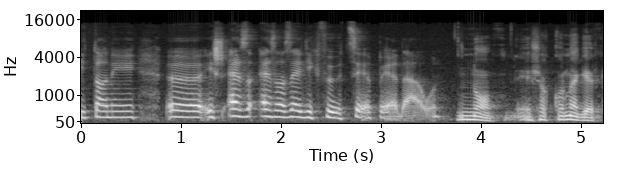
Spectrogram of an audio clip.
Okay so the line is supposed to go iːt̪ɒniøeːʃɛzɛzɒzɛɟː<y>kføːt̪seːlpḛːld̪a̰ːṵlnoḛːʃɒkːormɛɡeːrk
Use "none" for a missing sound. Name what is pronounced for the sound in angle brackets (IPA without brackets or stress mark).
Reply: i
